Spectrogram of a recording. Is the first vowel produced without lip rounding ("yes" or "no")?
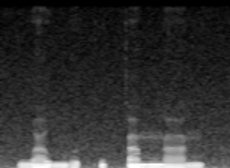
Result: yes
